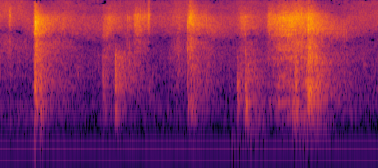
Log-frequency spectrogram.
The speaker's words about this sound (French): Puis, il va ouvrir une porte vitrée.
